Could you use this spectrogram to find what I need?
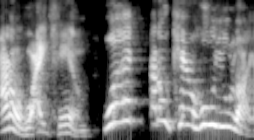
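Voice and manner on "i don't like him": whiny, pampered diva voice. Mocking a boxer who refuses a fight: imitating Tink talking like a diva. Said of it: "talking like a diva".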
